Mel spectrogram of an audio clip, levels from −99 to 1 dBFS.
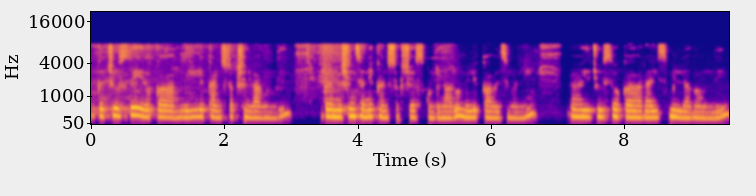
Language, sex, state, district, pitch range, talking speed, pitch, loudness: Telugu, female, Andhra Pradesh, Anantapur, 195-225 Hz, 145 wpm, 210 Hz, -16 LUFS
